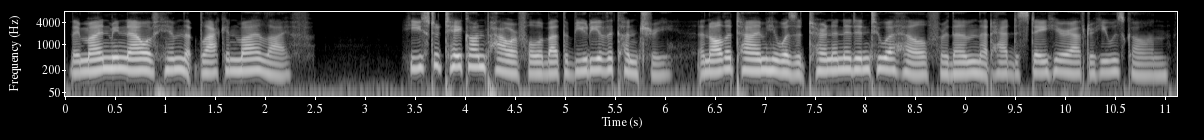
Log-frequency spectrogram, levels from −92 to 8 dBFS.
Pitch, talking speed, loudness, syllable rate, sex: 185 Hz, 245 wpm, -19 LUFS, 5.6 syllables/s, female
